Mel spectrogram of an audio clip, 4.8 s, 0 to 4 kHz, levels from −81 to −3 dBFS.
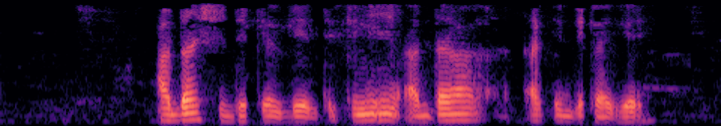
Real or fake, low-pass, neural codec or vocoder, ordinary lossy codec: fake; 3.6 kHz; codec, 16 kHz in and 24 kHz out, 1.1 kbps, FireRedTTS-2 codec; MP3, 24 kbps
